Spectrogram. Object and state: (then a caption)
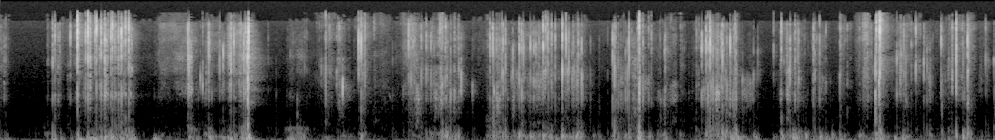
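Plastic rhinestone sticker sheet. A small plastic sticker sheet covered in purple and white acrylic rhinestones is curved, flattened and scratched with long nails. Dense bursts of scratchy, crackling friction come in quick overlapping strokes, with bright clicky edges over a heavy low rumble. Short pauses separate the bursts.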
